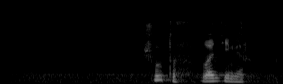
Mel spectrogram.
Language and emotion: Russian, neutral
